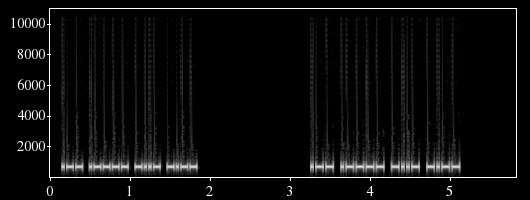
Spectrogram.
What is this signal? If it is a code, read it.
Morse code, heard as a keyed tone, about 35 wpm, 700 Hz. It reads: W1XY W1XY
